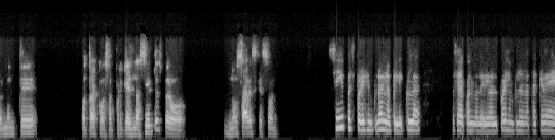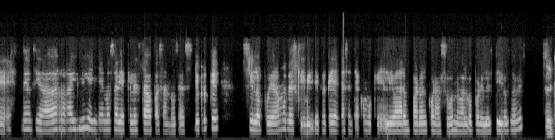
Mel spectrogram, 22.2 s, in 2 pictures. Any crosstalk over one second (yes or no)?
no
